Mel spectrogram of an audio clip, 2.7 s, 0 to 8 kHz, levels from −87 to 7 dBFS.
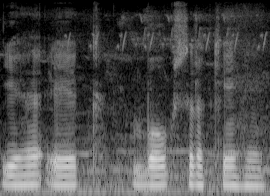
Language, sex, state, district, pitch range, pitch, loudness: Hindi, male, Uttar Pradesh, Shamli, 105-110 Hz, 110 Hz, -18 LUFS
